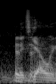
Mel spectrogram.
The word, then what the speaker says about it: McElligott: McElligott. It's shockingly phonetic.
